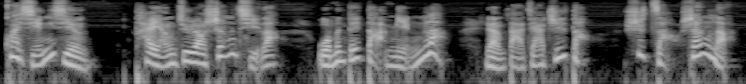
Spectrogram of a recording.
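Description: A woman voicing a proud but kindly rooster in a storybook, speaking firmly and loudly. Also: deep voice, very animated, measured pace, breathy edge, no echo, studio quality, heavily acted.

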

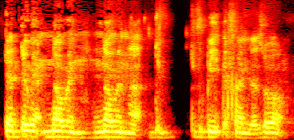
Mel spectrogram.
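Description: A man's voice: medium pitch, little pitch movement, brisk, warm tone, a little hiss or hum, low-quality recording. A young man with a London roadman accent in casual chat, slangy and repeating phrases for emphasis. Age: young adult.

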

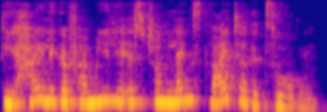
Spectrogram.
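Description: A woman's voice: sits high, animated, moderate pace, warm tone, reverberant, pitched above the performer's own voice. Woman playing a rueful old ox. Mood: regretful. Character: regretful old ox in a stable.

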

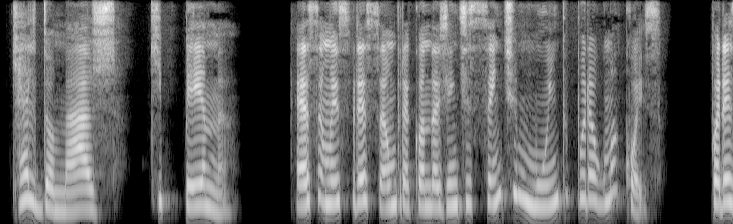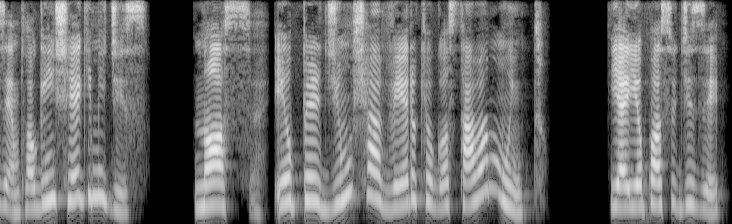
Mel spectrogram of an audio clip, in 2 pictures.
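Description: High-voiced Brazilian woman teaching French. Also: dry recording, studio quality. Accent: Brazilian Portuguese. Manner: clear, didactic, asks the listener to repeat. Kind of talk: language lesson, explaining and drilling phrases.

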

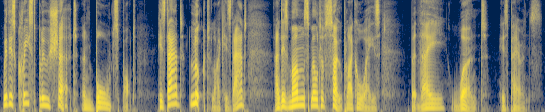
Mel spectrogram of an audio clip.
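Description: Expressive, slow storybook narrator. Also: male voice, medium pitch, dry recording, studio quality. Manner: expressive and measured.

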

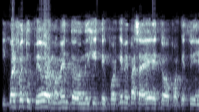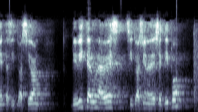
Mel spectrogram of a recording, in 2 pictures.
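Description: A man's voice: a little high, normal speed. A man hosting a casual interview, chatty and encouraging. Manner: chatty, encouraging, laughs easily. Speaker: interviewer, host. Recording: echoey room with long reverb.

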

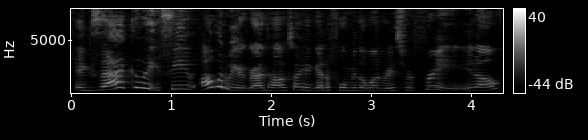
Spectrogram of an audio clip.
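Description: High-voiced chatty young woman. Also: animated, fast, crowd noise. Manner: chatty, laughs often, lots of "like". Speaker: podcast host. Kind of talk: casual chat.

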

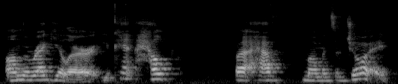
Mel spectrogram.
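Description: A woman's voice: mid-range voice, sing-song, measured pace. A woman from the US west coast, a life coach guest, talking animatedly and laughing easily in a casual interview. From west coast of the United States.

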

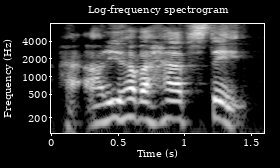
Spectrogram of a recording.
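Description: A young man with a fairly high yet dark, mellow voice talks politics on a podcast. He rants casually and swears freely, often restarting his sentences as he thinks aloud. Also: slightly rough. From Miami, Florida. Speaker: podcast co-host.

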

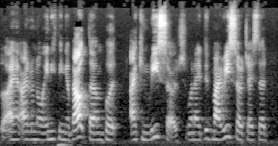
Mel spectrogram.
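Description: A woman's voice: on the low side, fast talker, sharp tone. A woman from Turkey, a real estate agent, earnestly recounting a story as a podcast guest. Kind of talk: casual podcast interview.

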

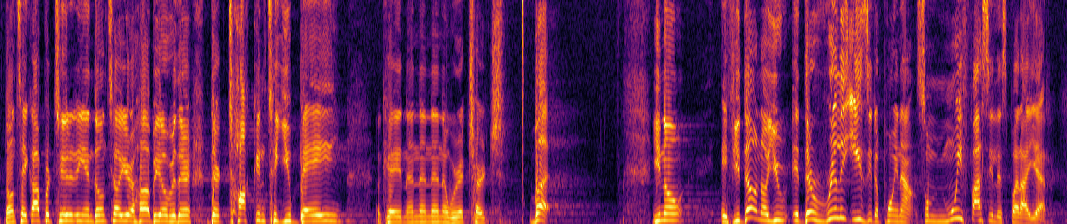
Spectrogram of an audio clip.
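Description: A man pastor preaching a sermon in a church, lively and joking with the congregation. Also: sits high, moderate pace, big-room sound. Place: church sanctuary.

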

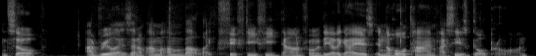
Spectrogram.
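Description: A young man hosting a podcast on his own, telling a story in a monotone, casual way with faint guitar music behind. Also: fairly low pitch, fairly quick, slight background noise. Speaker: podcast host.

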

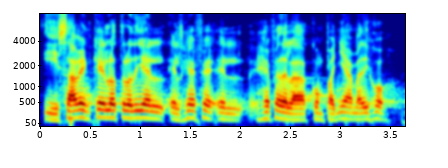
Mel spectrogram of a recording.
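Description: A male preacher giving a sermon to his congregation, shifting from hushed, intimate tones to loud, emphatic preaching. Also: medium pitch, fairly even intonation, a little fast. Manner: addresses the congregation directly as brothers and sisters. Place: church. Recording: long reverb of a church hall.

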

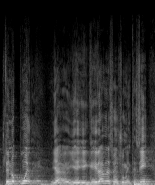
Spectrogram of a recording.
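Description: A pastor preaching a sermon with lively delivery, peppering his points with "amén" and acting out little conversations. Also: sits high, normal speed, a little hiss or hum. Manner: animated preaching, punctuated with frequent "amén"; acts out little dialogues with congregants and his wife.

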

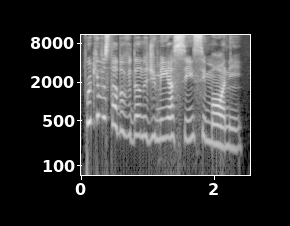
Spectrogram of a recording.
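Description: A woman's voice: high voice, sing-song, a little fast, no echo. A woman playing a trembling, stammering architect. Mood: distraught. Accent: Brazilian Portuguese. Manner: tearful, trembling, stammering pleas. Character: distraught Brazilian architect woman, lying, shaken.

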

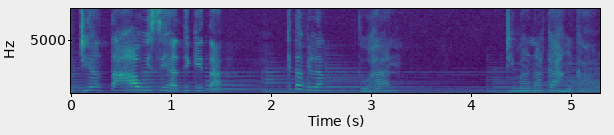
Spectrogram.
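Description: A woman preaching a sermon, rising to loud emphatic appeals and dropping to hushed, intimate asides. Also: high voice.

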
